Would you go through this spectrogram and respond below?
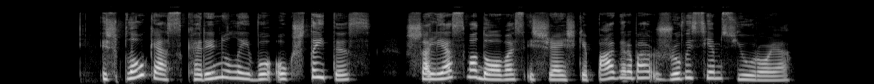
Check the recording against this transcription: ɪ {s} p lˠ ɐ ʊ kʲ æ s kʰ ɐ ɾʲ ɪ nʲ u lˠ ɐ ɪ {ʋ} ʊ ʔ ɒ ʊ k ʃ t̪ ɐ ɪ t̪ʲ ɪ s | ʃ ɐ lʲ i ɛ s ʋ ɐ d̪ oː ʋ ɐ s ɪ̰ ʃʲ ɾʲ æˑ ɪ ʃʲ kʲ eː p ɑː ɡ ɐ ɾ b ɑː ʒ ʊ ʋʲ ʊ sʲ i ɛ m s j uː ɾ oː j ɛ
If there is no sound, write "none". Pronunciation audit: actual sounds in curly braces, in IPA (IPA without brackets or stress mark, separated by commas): ʃ, ʋ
